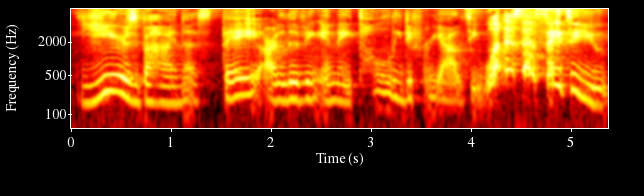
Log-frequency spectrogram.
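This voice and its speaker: Here a woman speaks at medium pitch. Her pace is moderate. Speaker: spiritual wellness coach and soul singer. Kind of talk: monthly wellness talk, audio recording. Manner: animated, gets louder when passionate; intense.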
